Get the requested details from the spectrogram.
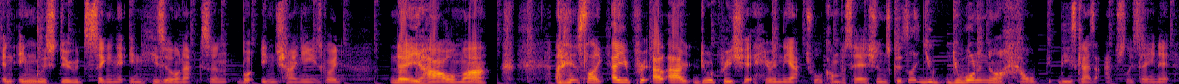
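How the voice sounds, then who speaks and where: A man's voice: medium pitch, mellow. A man hosting a casual comedic vlog, rambling and self-mocking, swearing often. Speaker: vlog host.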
